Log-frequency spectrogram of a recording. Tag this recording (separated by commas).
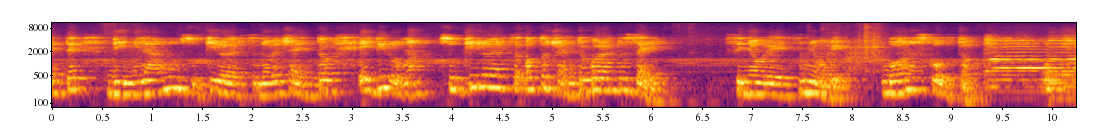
Speech, Radio, Music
